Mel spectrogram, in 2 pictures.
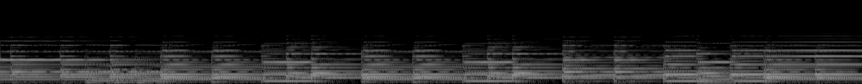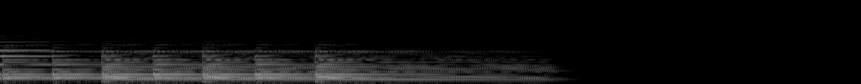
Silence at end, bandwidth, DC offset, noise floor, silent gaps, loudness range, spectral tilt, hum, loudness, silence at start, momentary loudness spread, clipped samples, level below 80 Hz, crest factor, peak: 3 s; 6.2 kHz; under 0.1%; -84 dBFS; none; 10 LU; -9 dB/octave; none; -36 LUFS; 0 s; 12 LU; under 0.1%; -66 dBFS; 16 dB; -22 dBFS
